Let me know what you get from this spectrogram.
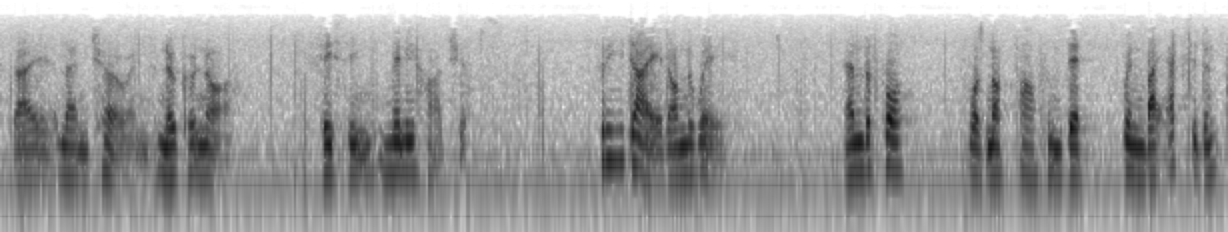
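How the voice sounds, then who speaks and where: A man playing an ancient, gentle, solemn lama in a 1940s radio drama, speaking in a slow, courtly, measured way. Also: a little high. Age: older. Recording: old narrow-band radio recording, faint noise.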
